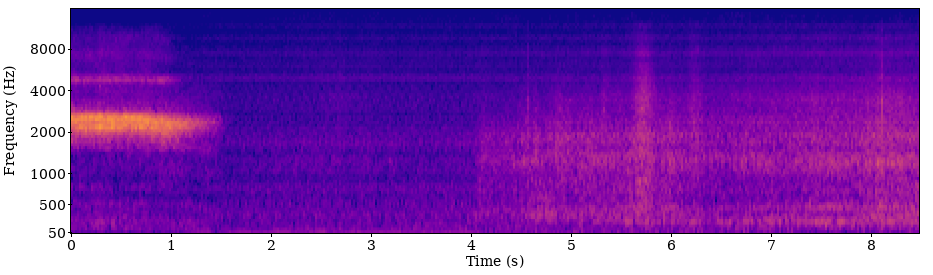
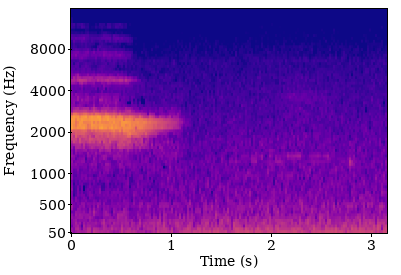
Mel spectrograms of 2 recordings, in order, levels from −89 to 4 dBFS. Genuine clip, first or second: second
